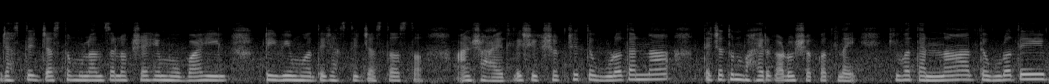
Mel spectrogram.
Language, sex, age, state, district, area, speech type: Marathi, female, 30-45, Maharashtra, Yavatmal, rural, spontaneous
